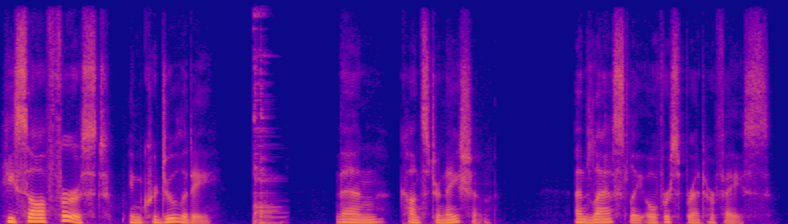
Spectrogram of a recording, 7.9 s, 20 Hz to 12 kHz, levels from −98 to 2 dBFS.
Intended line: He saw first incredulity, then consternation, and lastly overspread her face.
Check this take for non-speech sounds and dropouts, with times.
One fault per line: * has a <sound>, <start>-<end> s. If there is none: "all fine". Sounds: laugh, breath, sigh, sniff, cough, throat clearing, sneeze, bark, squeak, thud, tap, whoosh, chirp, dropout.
* has a thud, 2.5-2.9 s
